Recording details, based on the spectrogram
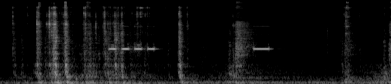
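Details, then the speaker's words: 2003 Nissan Altima 3.5 SE automatic with a failing starter: sharp single clicks from the starter with no cranking, intermittent, sometimes catching after a few tries; the starter is being replaced. "Just a clicking. Watch. See? Oops. See? And the sound is coming from the starter."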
